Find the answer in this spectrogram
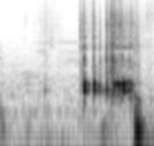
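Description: Dice rattling as they are shaken in a plastic cup, a rapid loud clatter starting about a second in.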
